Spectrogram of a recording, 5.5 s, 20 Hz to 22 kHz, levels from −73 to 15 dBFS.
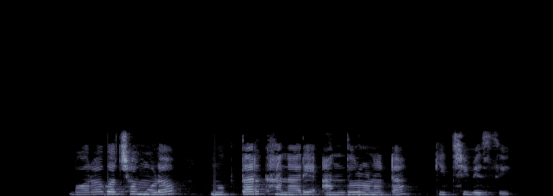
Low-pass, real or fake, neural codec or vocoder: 7.2 kHz; real; none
